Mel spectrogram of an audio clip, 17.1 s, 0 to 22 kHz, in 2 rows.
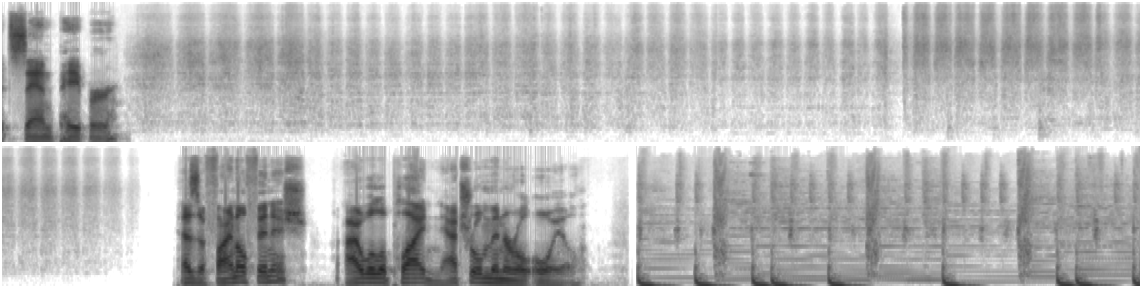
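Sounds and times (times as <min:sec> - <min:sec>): hand sanding wood: 0:00.9 - 0:09.6.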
